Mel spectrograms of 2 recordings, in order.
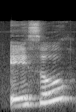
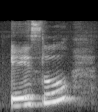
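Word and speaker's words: Esel: or e um is more like like it's pronounced like this lazer lazer then we have words like AEL which means donkey that has this one AEL and the second a it is spelled e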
